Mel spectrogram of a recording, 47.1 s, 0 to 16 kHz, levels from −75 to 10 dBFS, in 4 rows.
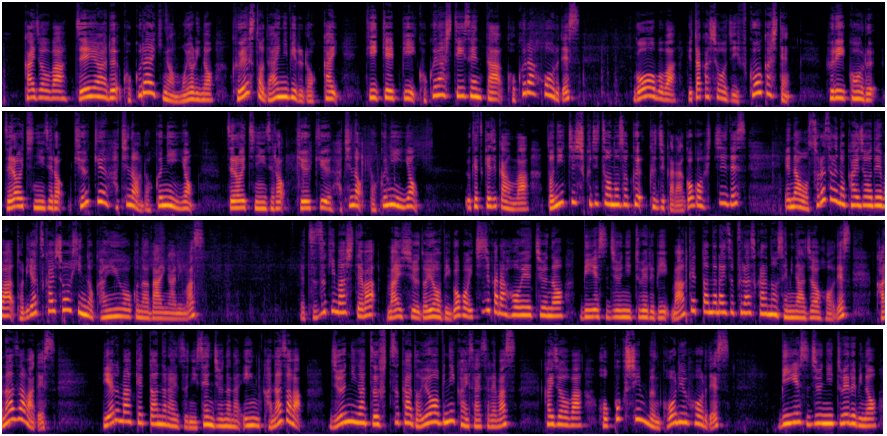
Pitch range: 200-295 Hz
